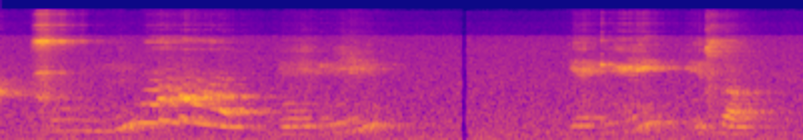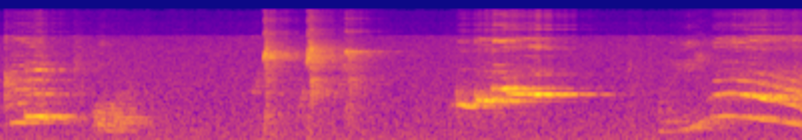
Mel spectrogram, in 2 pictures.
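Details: Talking pet parrot chattering in speech-like phrases, several bursts of voiced, human-sounding syllables with rising and falling inflections and a few high squeaky notes between pauses.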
